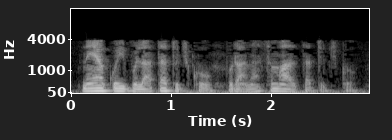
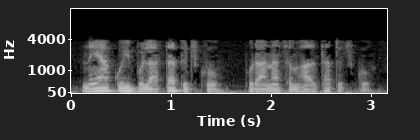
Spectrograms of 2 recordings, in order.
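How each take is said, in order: Both takes have the same delivery.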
